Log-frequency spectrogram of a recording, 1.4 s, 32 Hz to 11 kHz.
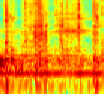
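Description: Thin plastic wrapping on a 1/100 Zvezda M3 Lee US medium tank model kit crinkles and crumples steadily as it is cut open, close and fairly quiet, with no talking.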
